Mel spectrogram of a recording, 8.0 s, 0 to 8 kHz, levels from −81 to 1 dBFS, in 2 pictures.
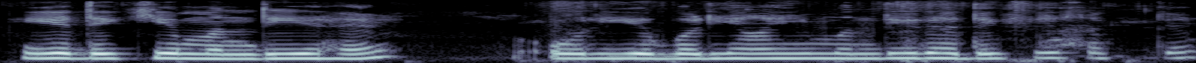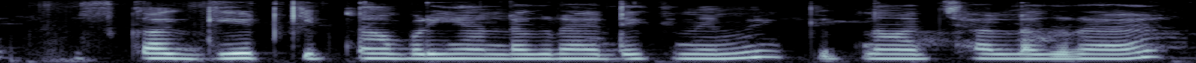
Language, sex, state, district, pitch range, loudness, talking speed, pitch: Maithili, female, Bihar, Madhepura, 220-235 Hz, -19 LUFS, 210 wpm, 225 Hz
